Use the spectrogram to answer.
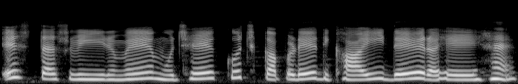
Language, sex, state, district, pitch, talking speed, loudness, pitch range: Hindi, female, Madhya Pradesh, Katni, 245 Hz, 115 wpm, -13 LUFS, 225-270 Hz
